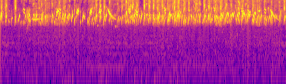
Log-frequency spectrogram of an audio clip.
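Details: A chorus of European goldfinches in full twittering, countless quick metallic chirps and liquid trills overlapping into a steady, bright, high-pitched wash that never stops across the whole stretch.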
